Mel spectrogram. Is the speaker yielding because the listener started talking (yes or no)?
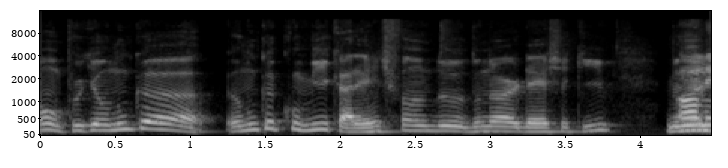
yes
